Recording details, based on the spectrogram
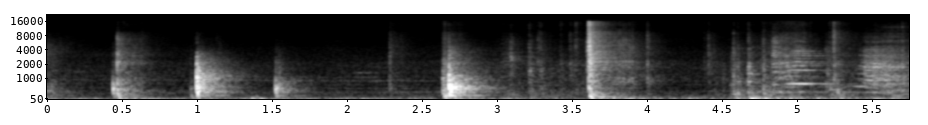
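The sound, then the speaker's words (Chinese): Several loud, sharp knocks on a door in an uneven pattern, a quick triple rap followed by a couple of heavier thumps, with a faint creak and a brief voice near the end. “来了来了，别敲了。”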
